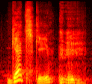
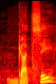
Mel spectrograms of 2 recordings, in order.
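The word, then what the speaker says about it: Gøtzsche: a lot of figuring gets key I always say that wrong gutsy gutsy I think it's actually the way you pronounce Peter got CMD who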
